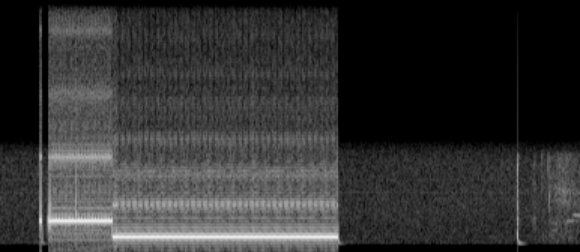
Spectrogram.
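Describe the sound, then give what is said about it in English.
A loud air ambulance dispatch radio paging alert in New York: one steady high tone for about a second, then a longer, lower steady tone for about three seconds, ending abruptly and followed later by a faint click. “Air, stand by for Tones.”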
